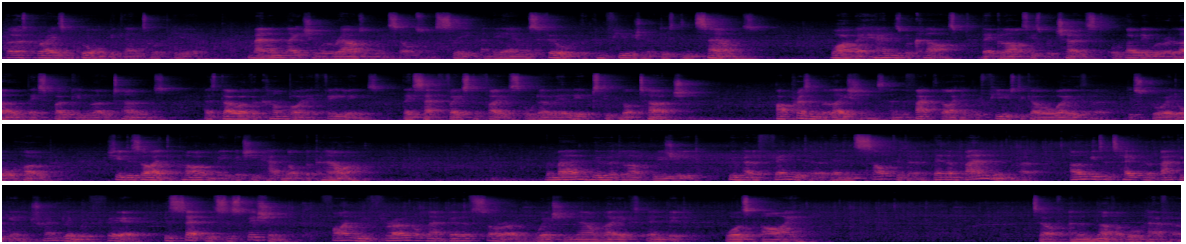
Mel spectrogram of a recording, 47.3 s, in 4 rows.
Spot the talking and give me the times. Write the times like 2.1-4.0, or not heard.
0.0-7.6, 8.2-18.6, 19.5-27.3, 29.1-43.5, 45.8-47.2.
